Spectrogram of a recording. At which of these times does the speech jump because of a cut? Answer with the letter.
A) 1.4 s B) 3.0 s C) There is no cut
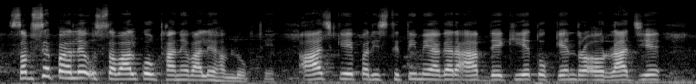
B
